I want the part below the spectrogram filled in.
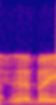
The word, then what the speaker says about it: De Zerbi: So De Zerbi, isn't it? Pronounce that right? He's the manager? – De Zerbi, yeah.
